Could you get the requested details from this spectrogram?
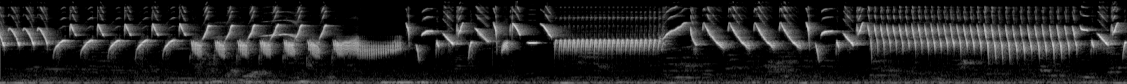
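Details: Panda canary with a luxurious-variation song, used as a lure to provoke and train other canaries: rapid series of bright downslurred notes, a steady buzzy tone, then sweeping slurs ending in a dense, fast high rolling trill.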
